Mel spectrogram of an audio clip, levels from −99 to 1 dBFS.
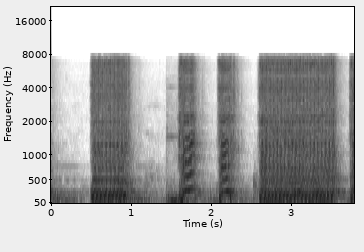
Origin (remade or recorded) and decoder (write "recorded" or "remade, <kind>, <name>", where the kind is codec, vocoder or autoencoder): recorded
